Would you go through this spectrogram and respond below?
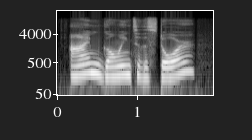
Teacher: native speakers typically stress going and store while quickly saying I'm to the. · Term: stress patterns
